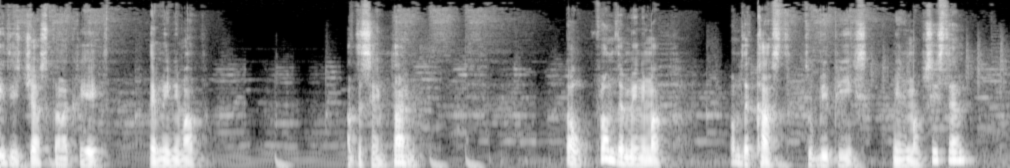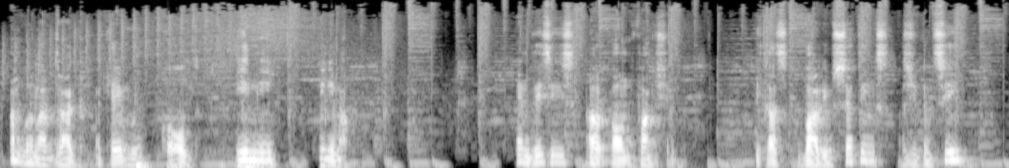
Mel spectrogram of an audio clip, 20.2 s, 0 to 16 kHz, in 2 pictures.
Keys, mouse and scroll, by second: 1.1 click, 1.9 click, 10.5 click, 12.3-13.5 typing, 13.8 Return, 17.4 click, 18.1 right click, 18.1 typing, 19.9 right click.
